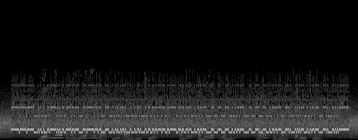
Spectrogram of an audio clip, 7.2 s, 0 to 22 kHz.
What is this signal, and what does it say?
RTTY (50 baud, 450 Hz shift), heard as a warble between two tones, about 1500 Hz centre, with radio static and speech in Gujarati. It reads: SV9QO DE EI7CP 599 599 936 936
